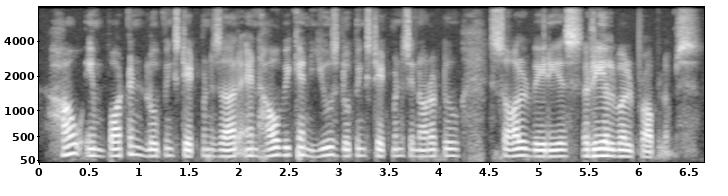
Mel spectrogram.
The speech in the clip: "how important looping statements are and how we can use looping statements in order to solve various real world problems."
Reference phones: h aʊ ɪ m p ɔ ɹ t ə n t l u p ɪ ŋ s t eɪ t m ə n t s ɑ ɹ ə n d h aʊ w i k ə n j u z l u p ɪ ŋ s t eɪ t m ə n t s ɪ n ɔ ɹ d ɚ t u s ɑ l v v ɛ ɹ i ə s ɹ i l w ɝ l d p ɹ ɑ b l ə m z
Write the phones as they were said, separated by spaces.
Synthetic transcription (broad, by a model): h aʊ ɪ m p ɔ ɹ t ə n t l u p ɪ ŋ s t eɪ t m ə n t s ɑ ɹ ə n d h aʊ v i k ə n j u z l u p ɪ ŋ s t eɪ t m ə n t s ɪ n ɔ ɹ d ɚ t u s ɑ l v v ɛ ɹ i ə s ɹ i l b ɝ l p ɹ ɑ b l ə m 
